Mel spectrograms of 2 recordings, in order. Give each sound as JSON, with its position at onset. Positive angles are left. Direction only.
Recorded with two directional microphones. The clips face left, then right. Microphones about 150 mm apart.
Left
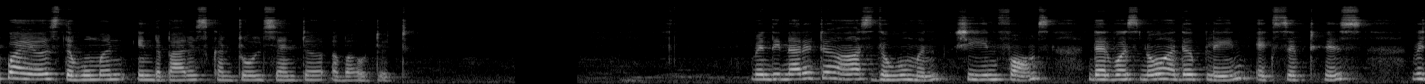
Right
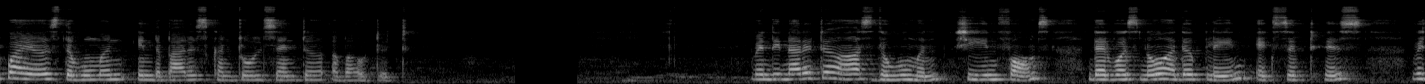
{"t": 0.0, "sound": "speech", "side_deg": 0}
{"t": 7.8, "sound": "speech", "side_deg": -5}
